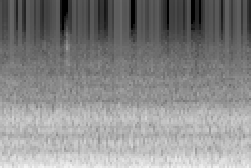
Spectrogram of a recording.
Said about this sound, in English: I was recording the sounds of the car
